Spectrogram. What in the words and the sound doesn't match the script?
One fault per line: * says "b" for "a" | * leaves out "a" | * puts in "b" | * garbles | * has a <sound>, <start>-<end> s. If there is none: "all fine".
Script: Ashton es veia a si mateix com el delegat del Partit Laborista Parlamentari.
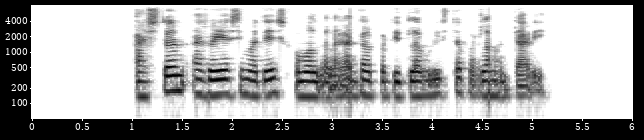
all fine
